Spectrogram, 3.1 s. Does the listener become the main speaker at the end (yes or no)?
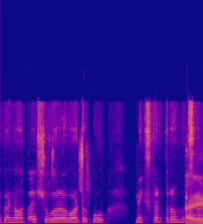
yes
